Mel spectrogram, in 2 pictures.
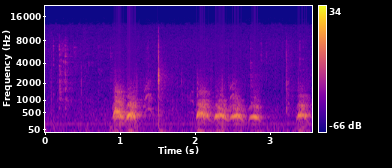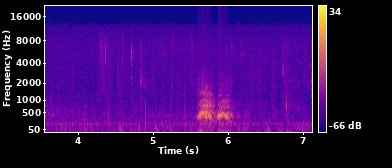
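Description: A man speaks briefly in a low voice, close by.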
